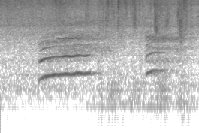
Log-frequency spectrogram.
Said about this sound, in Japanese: シャワーかけてあげるね。暑かったら行ってね。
